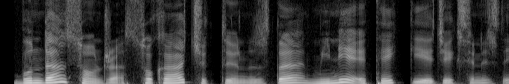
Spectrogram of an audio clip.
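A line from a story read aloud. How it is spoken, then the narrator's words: Plain. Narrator (Turkish): dedi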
